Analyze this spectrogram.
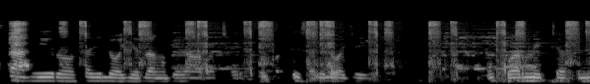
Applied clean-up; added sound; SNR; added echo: classical method Wiener filter.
